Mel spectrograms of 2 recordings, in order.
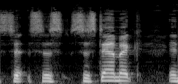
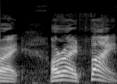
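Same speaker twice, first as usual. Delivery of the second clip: put-on stern dad voice, higher pitch; 5 semitones higher, 3 dB louder than usual. Retelling warning a kid at a theme park: imitating a stern dad voice. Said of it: "that's a good dad voice".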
